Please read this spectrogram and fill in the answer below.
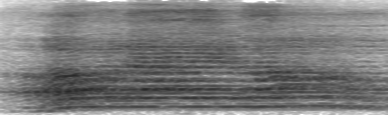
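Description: Men singing a slow church hymn in long, drawn-out notes. The phrase swells in about half a second in and tapers off near the end.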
